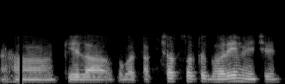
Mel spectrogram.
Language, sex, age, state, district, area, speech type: Maithili, male, 45-60, Bihar, Purnia, rural, conversation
